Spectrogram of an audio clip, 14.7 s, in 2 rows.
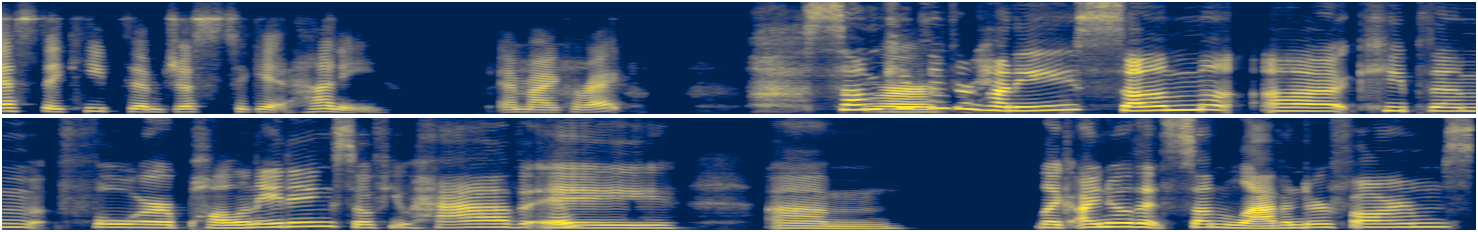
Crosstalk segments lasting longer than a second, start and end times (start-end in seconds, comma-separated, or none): none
